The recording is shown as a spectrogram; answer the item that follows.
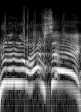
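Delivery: put-on screaming. Storyteller recounting a man's outburst during a blessing, retelling a scream. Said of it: "So he started screaming".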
